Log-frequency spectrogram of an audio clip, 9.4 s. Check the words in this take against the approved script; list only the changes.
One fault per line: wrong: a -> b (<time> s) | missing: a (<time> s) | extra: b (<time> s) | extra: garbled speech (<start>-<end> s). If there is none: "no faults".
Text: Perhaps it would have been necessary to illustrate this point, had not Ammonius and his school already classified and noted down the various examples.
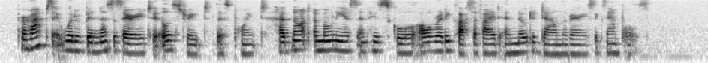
no faults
